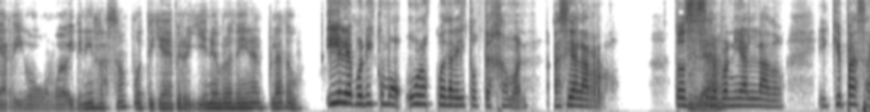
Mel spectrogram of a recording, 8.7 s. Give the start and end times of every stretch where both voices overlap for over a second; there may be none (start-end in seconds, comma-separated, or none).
none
